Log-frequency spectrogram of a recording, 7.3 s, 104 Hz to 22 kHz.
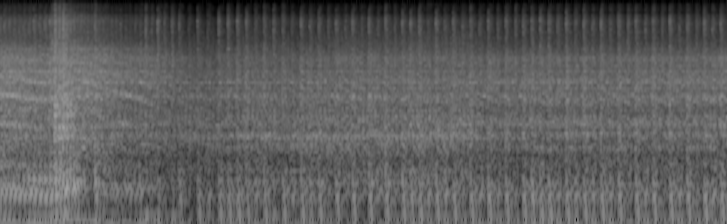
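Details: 1983 Honda XR500 single, cold start after sitting overnight following carburettor float adjustment, with choke: loud kick-start burst settling into a steady, even thump at idle; clean cold start and healthy idle.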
